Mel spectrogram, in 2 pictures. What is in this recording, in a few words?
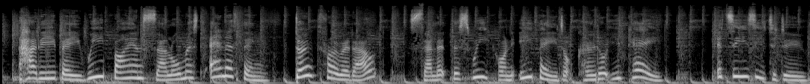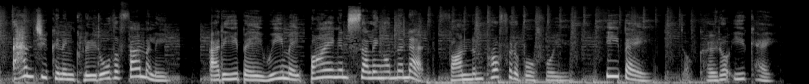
selling ad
